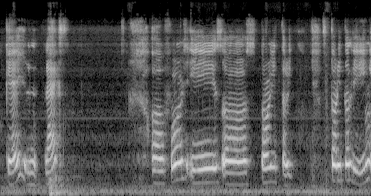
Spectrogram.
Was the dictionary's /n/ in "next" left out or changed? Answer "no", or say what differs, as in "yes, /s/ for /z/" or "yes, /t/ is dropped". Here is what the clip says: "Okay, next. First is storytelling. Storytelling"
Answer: yes, /l/ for /n/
